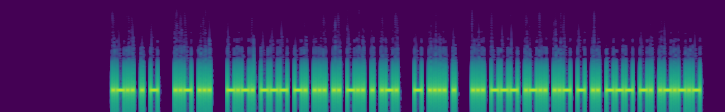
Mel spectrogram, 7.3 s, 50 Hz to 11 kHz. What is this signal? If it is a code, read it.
Morse code, heard as a keyed tone, about 50 wpm, 700 Hz. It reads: LET US CONSIDER THE SOLUTION.
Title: Sentences from Top 1300 Words 50wpm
